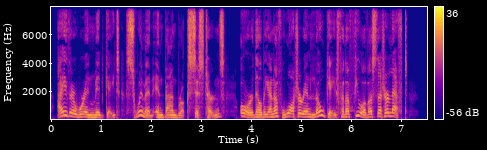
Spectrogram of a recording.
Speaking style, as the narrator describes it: she growled

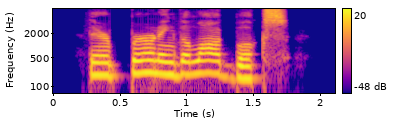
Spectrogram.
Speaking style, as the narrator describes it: she added with a sigh

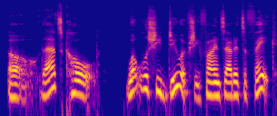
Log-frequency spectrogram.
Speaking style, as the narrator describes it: he whispered with a smile

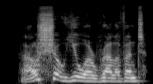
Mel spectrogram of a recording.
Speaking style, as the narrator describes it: Wick snapped

